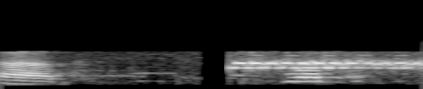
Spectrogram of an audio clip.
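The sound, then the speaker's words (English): A telephone rings in two loud electronic bursts separated by a brief silence, the tone steady, buzzy and slightly tinny. “Yeah, that ringing is annoying.”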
